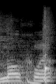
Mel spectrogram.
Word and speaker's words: Molquin: How do you pronounce it? Molquin.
